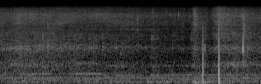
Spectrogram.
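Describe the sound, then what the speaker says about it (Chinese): Hot oil poured over chili powder, minced garlic and white sesame seeds, giving a continuous loud sizzle. A few sharp clinks are heard near the end. "好，这油温烧到6成熟，我们开始把它浇香"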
